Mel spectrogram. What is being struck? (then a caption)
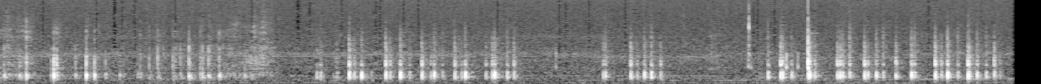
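Glossy cardboard box. Fingernails tap and knock across the top and edges of a glossy cardboard slicer box. They make a long, uneven run of short, dry, hollow taps with a low-mid body. Each tap dies away almost instantly, with brief quieter pauses between bursts.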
